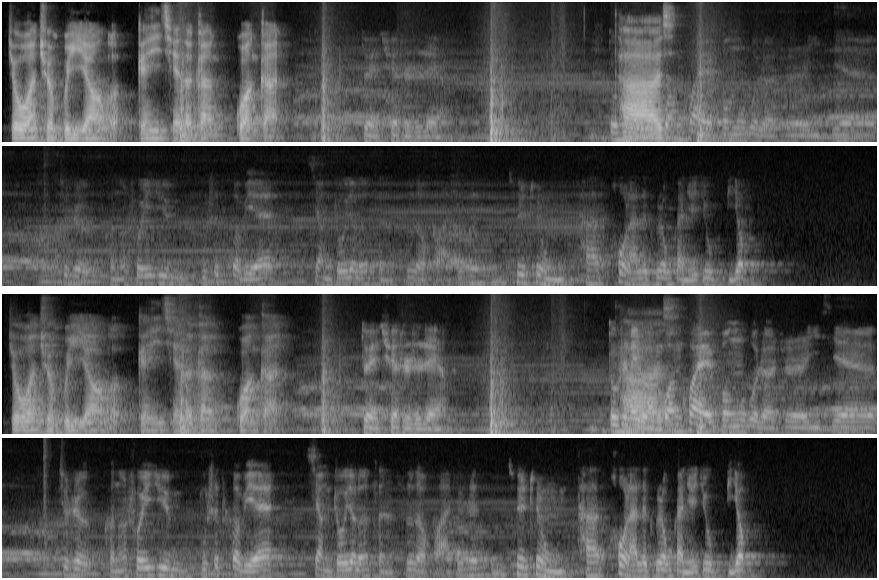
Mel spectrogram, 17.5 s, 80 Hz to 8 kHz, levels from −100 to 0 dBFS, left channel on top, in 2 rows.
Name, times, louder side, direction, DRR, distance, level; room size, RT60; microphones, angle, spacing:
voice 1, 0.1-2.8 6.2-6.7, left 6 dB, 85° left, 12 dB, 0.7 m, -32 dB
sound 1, 1.5-7.7, left 1 dB, 15° left, 0.6 m, -43 dB
Musical instrument, 2.9-14.8, right 1 dB, 40° left, 1.9 m, -52 dB
voice 2, 3.6-4.5 6.1-8.8 9.3-11.5 11.8-16.2, right 5 dB, 50° right, 15 dB, 0.4 m, -40 dB
8.0 x 5.1 x 6.5 m, 0.78 s
head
